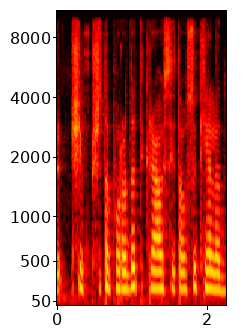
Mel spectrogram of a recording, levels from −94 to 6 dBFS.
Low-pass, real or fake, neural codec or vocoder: 9.9 kHz; real; none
